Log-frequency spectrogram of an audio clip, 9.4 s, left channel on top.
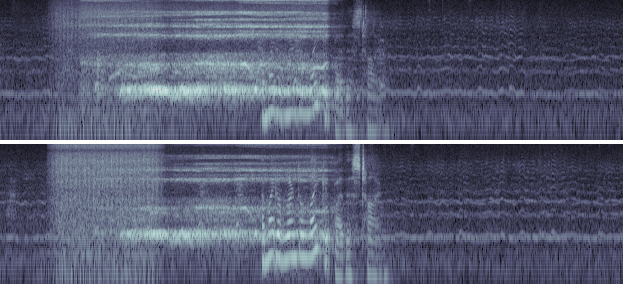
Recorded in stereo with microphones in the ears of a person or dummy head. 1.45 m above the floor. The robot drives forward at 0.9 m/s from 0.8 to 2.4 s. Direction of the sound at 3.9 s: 35° right (ahead or behind).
